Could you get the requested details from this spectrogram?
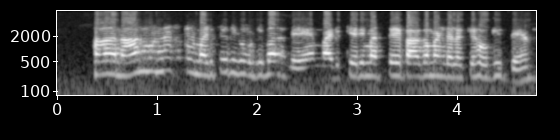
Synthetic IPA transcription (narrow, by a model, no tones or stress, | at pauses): ɦaːnaːnuunːɐʂʈːemɐɽikeɾiɡoːɡibɐnd̪emɐɽikeɾimɐt̪ːebʱaːɡɐmɐɳɖɐlɐkːeɦo̞ːɡid̪ːe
